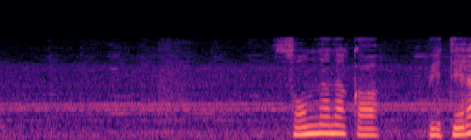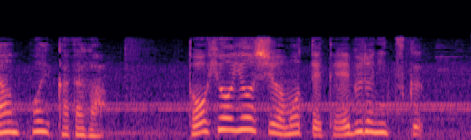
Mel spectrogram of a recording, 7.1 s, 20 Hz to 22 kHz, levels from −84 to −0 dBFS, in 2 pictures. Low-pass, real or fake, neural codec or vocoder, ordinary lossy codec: 7.2 kHz; real; none; none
